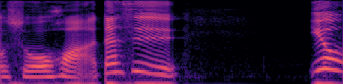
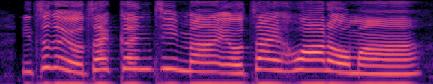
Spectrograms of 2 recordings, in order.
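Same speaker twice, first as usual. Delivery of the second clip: put-on Taiwanese accent; 8 semitones higher, 6 dB louder than usual. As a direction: stretch out follow in a Taiwanese accent. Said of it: "我们老板台湾狗也很重".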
